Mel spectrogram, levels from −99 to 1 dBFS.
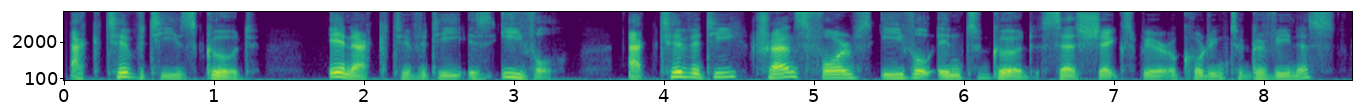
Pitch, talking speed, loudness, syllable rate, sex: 120 Hz, 110 wpm, -22 LUFS, 5.0 syllables/s, male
